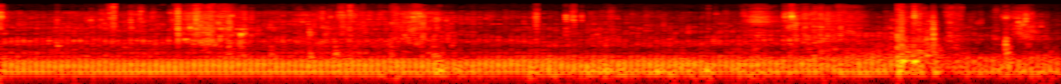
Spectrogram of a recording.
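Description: Small boat engine running steadily with a fast, even pulse, with a few light knocks and scrapes about three seconds in and near the end.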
